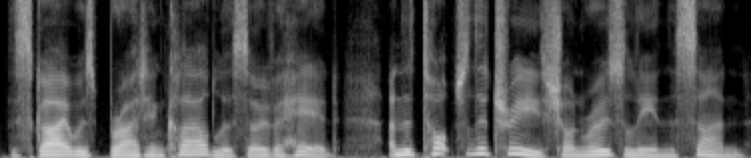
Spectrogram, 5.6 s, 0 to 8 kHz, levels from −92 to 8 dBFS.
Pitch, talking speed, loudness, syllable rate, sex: 185 Hz, 190 wpm, -17 LUFS, 4.7 syllables/s, female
